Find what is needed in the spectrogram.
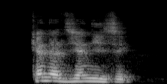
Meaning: Canadianize (to make Canadian)
- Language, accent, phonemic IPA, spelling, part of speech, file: French, Canada, /ka.na.dja.ni.ze/, canadianiser, verb, LL-Q150 (fra)-canadianiser.wav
